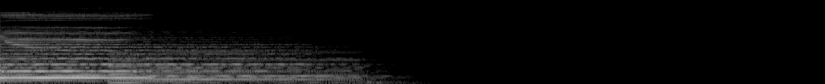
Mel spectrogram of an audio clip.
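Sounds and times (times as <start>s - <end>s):
song: 0.0s - 3.9s.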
